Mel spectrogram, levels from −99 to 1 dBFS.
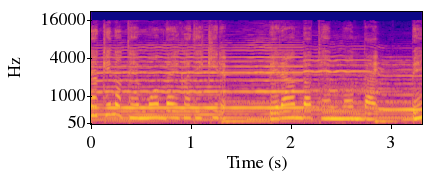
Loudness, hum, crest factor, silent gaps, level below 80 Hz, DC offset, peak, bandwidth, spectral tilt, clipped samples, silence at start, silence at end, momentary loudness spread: -15 LUFS; none; 12 dB; none; -50 dBFS; under 0.1%; -2 dBFS; 16 kHz; -5 dB/octave; under 0.1%; 0 s; 0 s; 4 LU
